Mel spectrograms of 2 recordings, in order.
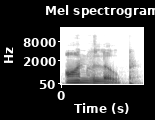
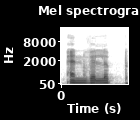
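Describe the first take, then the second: First: एनवेलप starting with an on sound, on-velop; correct pronunciation. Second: एनवेलप with an en vowel, like envelope; wrong pronunciation. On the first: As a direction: say एनवेलप beginning with on. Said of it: "इसको क्या पढ़ना है". (एनवेलप सही उच्चारण, ऑन से शुरू) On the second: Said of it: "एनवेलप लिफाफा नहीं है". (एनवेलप गलत उच्चारण, एन से शुरू) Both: Shown as a demonstration.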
